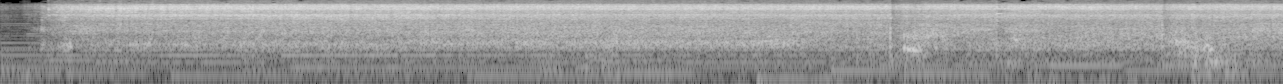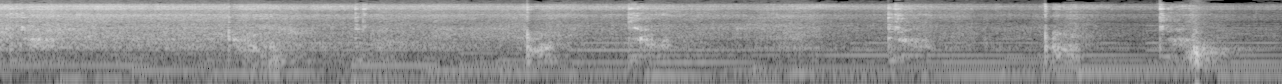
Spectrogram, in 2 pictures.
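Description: Cooked grated carrots sizzling loudly in hot ghee in a kadhai. The hiss starts suddenly and slowly dies down, and from about four seconds in a spoon scrapes and stirs against the pan. Background music plays throughout.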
